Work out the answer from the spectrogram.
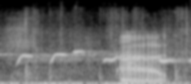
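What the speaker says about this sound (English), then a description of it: "the smaller one is whistling as they just march along" A person whistles a short, bright tune with quick rising notes, fairly close, ending in a sustained warbling phrase, with faint background noise.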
